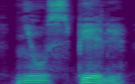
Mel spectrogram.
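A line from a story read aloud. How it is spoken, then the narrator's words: Whisper. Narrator (Russian): шепнул Мюллер Йозефу Бранту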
